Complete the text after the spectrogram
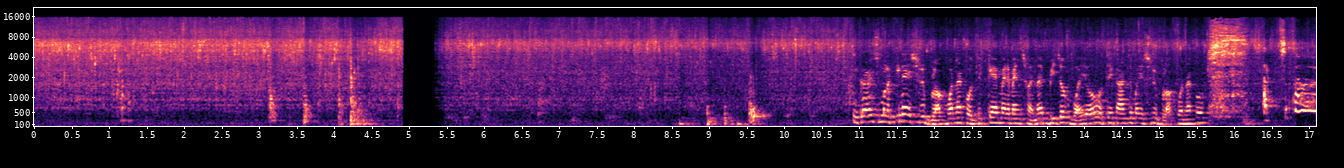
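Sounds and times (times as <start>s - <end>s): onion and tomato sizzling in oil: 0.0s - 17.0s.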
